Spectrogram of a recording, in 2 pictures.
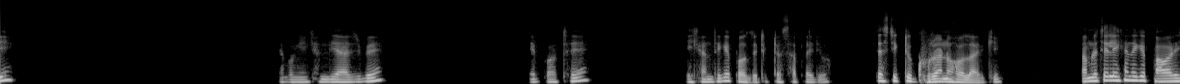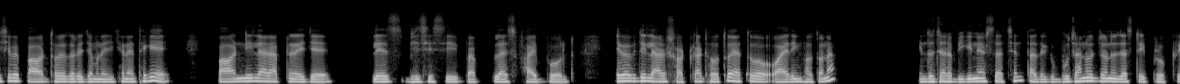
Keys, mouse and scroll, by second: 0.0 click, 1.0 click, 2.9-3.3 scroll up 1, 6.6 click, 9.6 right click, 10.3 scroll down 1, 10.8 click, 13.3-18.9 drag.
